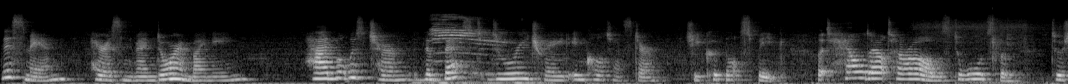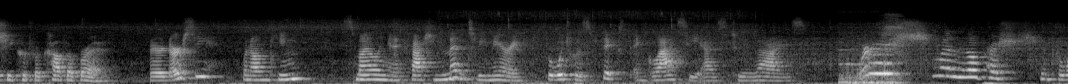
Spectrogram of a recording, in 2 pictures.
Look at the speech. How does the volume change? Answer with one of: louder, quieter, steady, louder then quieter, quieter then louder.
steady.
